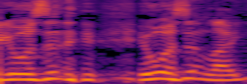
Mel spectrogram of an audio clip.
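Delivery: ordinary delivery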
